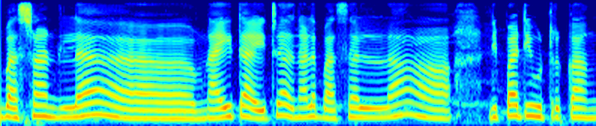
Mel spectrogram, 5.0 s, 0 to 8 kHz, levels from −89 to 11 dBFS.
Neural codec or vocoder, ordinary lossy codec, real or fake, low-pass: none; none; real; 7.2 kHz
